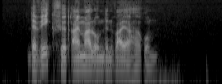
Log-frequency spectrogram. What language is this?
German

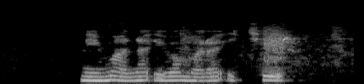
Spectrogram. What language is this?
Kinyarwanda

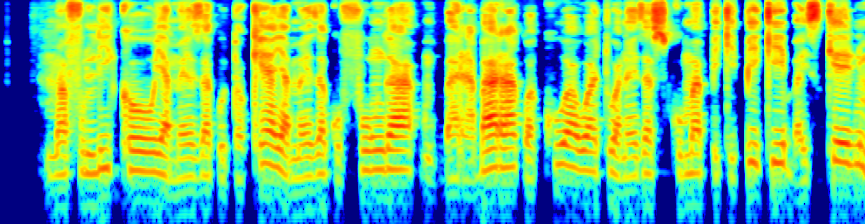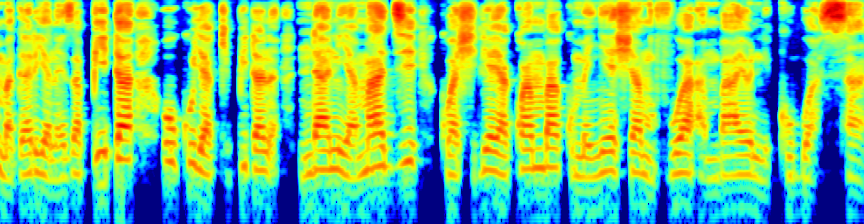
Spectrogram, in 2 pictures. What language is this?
Swahili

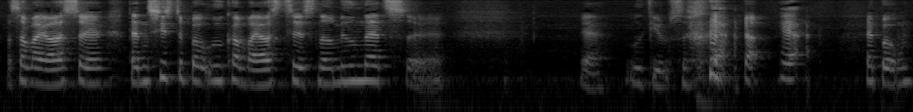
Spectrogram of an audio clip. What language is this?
Danish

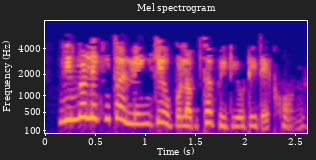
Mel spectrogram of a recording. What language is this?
Bangla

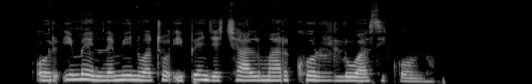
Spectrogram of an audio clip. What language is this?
Luo (Kenya and Tanzania)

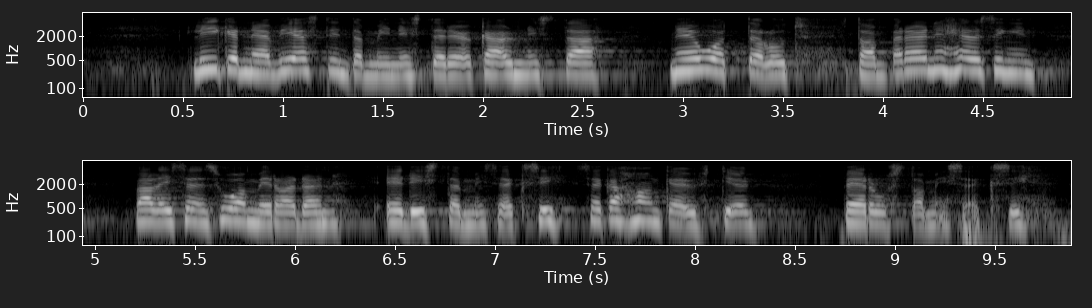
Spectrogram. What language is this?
Finnish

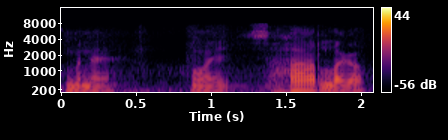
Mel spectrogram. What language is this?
Santali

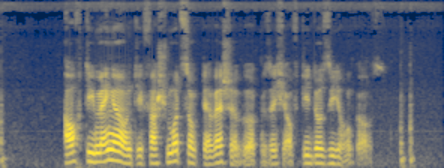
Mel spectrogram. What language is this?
German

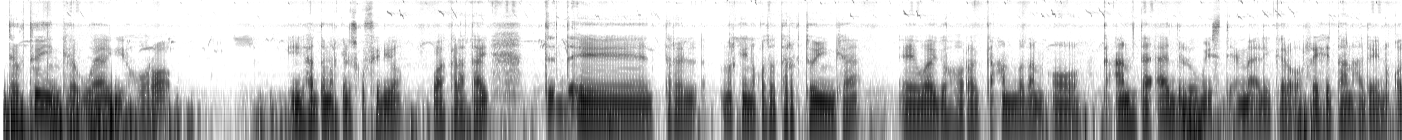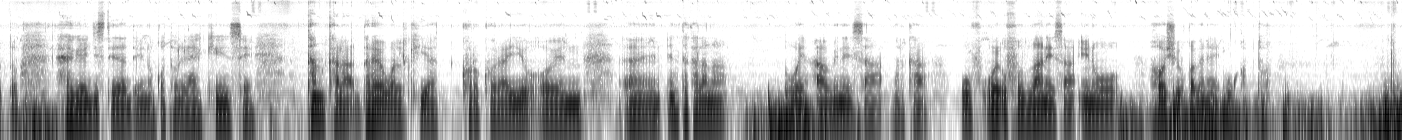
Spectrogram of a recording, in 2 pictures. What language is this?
Somali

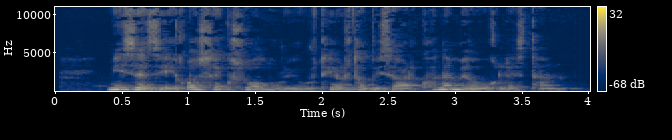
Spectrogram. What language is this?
Georgian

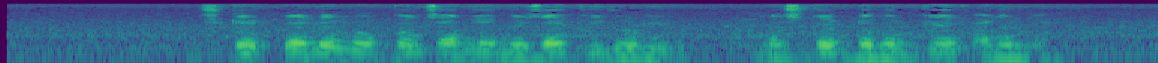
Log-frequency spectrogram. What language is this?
Urdu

